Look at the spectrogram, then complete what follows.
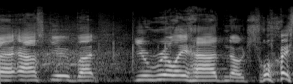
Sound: congregation laughing

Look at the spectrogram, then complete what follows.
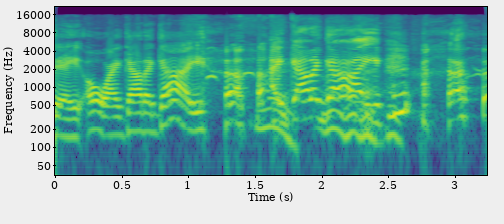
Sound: laughing

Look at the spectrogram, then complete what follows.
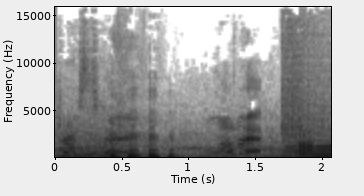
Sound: laughing

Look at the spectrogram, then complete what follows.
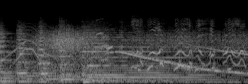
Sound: laughing

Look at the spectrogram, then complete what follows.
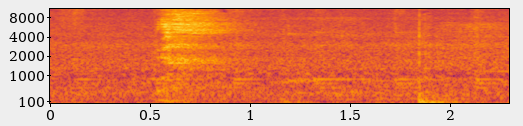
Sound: laughs

